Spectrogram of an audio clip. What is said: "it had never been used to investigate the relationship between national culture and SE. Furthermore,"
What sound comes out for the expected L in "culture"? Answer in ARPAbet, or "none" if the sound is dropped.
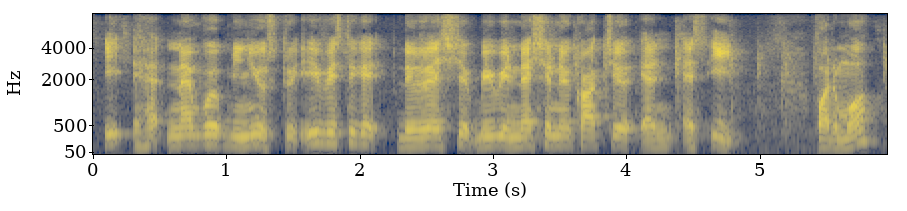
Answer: none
